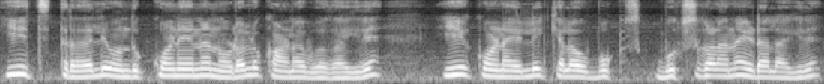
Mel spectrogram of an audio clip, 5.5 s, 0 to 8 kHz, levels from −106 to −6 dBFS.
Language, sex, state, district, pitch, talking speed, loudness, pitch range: Kannada, male, Karnataka, Bangalore, 190 Hz, 140 wpm, -14 LUFS, 175-210 Hz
